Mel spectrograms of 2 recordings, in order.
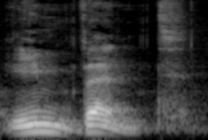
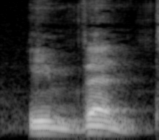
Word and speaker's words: invent: それから、発明、こういうものを発明することですね、なんていうかっていうと invent、 invent、この音ですね、 V の音をしっかり発音しましょう。じゃあ私の後について、どうぞ。 invent、 invent、はい、いいと思います。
